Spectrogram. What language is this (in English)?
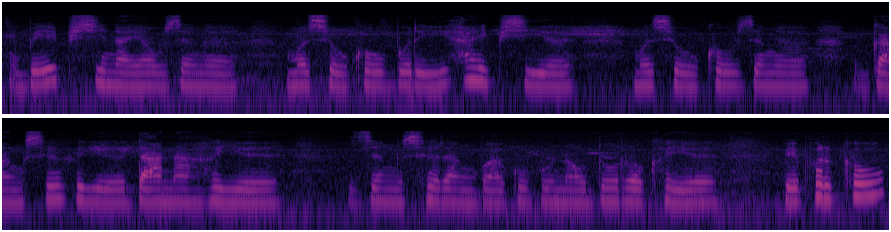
Bodo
